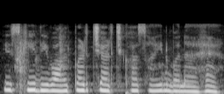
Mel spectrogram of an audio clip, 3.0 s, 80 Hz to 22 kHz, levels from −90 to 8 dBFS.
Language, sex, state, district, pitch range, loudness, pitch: Hindi, female, Uttar Pradesh, Saharanpur, 225-255 Hz, -13 LUFS, 240 Hz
